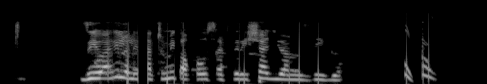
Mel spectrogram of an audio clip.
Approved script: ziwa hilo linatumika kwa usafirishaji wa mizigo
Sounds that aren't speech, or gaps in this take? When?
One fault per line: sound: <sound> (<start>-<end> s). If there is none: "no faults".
sound: dropout (1.4-1.5 s)
sound: chirp (4.0-4.4 s)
